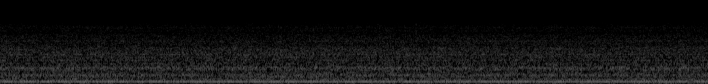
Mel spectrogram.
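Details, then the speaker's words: Steady whooshing air rush with a low constant hum from a server's stock fans, running loud with no change over time; noisy fans due to be replaced. "okay so you can hear how noisy these fans are"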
